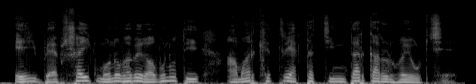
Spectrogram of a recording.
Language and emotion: Bengali, fearful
